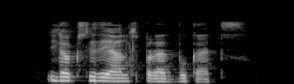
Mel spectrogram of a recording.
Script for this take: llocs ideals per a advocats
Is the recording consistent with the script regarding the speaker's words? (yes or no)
yes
